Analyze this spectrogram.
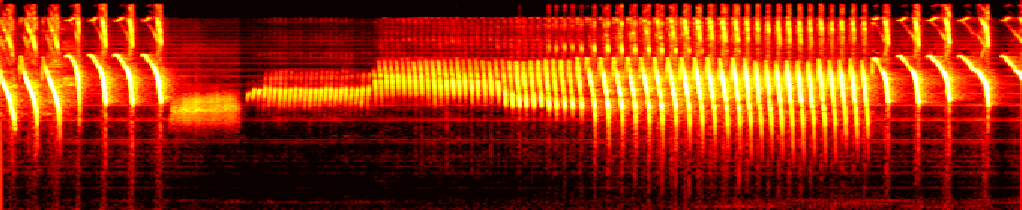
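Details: Canary lure song in rolling style for young birds: slurred whistles, a low buzzy roll, then a long accelerating trill of sweeping notes, and whistles again at the end.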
